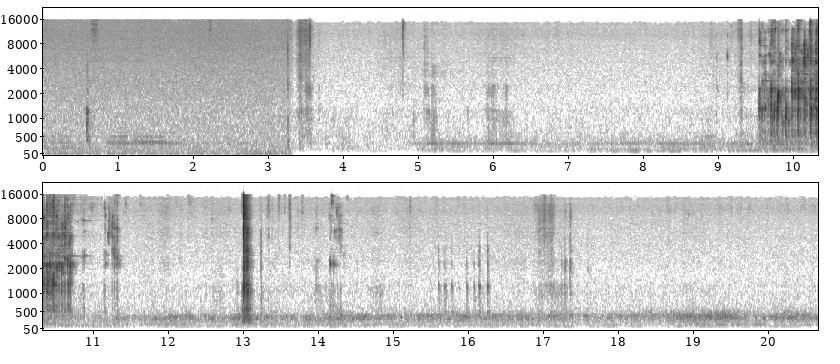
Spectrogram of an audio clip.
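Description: Quiet sounds of painting by hand: a brush working gouache on paper with faint scratches and small ticks, a dense burst of rustling crackle lasting about a second about ten seconds in, and a single sharp click a few seconds later.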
